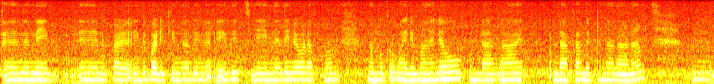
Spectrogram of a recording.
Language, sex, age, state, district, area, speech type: Malayalam, female, 30-45, Kerala, Palakkad, rural, spontaneous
